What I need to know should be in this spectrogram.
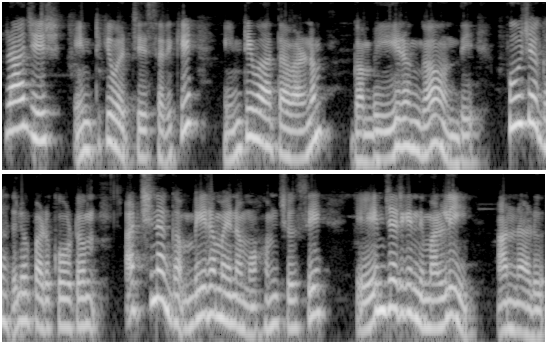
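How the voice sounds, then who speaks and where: Expressive woman telling a story. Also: on the low side, unhurried, dull audio. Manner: expressive dramatic reading. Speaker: narrator. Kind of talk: storytelling narration.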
